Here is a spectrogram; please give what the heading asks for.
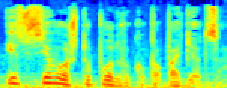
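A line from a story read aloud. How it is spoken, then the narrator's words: Plain. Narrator (Russian): ответил доктор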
